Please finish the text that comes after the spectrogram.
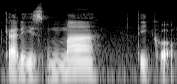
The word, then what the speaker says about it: carismático: En carismático. Muy bien. Again, any word that has stress in the third to the last syllable must have an accent mark.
